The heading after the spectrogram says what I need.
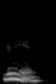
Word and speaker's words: Nguyen: Nguyen. How do you say his last name? Nguyen. When? No, Nguyen.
